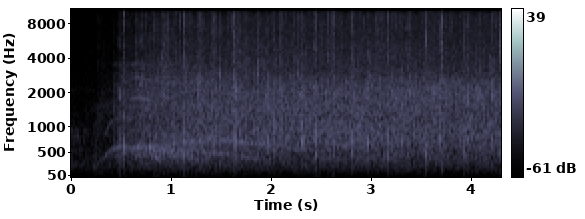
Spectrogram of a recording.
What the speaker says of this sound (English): Maybe, Shafak, you could start the applause again.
